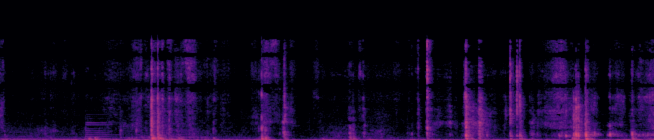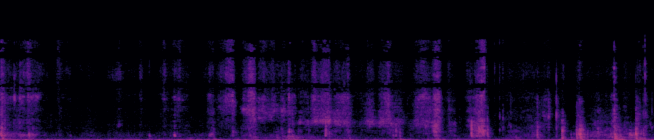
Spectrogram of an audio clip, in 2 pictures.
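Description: Faint rustling and scraping of plastic binder sleeves as postcards are slid into the pockets of a binder page, with small clicks and rubs at irregular moments.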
